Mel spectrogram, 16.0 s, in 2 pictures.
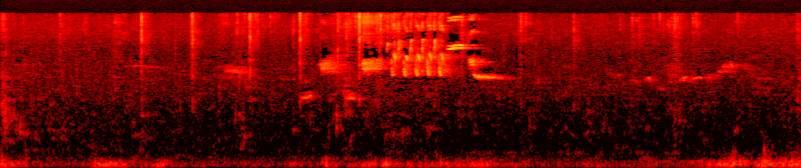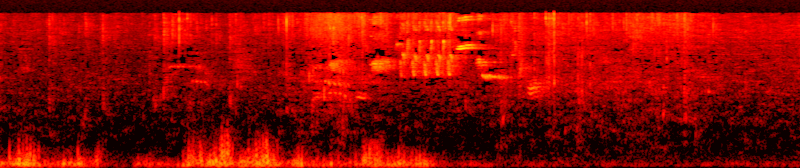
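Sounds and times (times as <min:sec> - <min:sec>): bird trill: 0:02.2 - 0:05.1, 0:11.2 - 0:13.5.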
